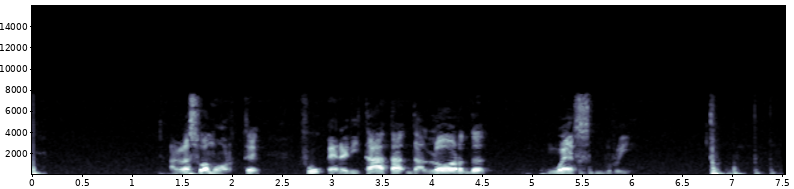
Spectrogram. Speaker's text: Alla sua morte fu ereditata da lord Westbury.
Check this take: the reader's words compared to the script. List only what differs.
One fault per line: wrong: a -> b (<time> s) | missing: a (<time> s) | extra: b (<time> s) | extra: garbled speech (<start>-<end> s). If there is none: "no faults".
no faults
